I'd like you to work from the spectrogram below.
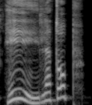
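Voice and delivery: loud, slow warning call. Acted. Firemen calling to the boy on the slippery bridge, loud and slow. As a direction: shout a warning across. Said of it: "riepen de brandweermannen".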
